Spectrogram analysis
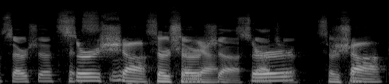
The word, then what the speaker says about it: Saoirse: Okay, so it's Saoirse with an E sound. Saoirse.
